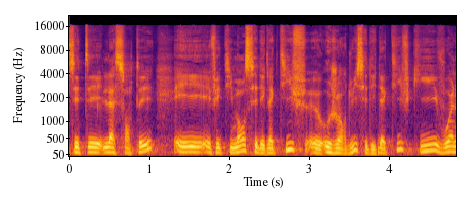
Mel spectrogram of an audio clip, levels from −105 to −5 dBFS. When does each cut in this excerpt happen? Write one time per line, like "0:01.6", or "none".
0:01.3
0:02.5
0:03.9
